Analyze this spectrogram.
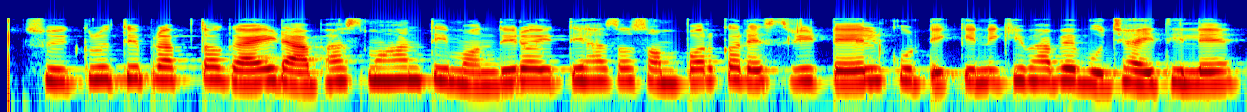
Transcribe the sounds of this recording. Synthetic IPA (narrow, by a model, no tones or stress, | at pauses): swikɾut̪ipɾap̚t̪ɔɡajɽabʱasmɔɦant̪imɔnd̪iɾɔit̪iɦasɔsɔmpɔɾkɔɾesɾiʈelkuʈikinikʰibʱabebud͡ʒʱajt̪ʰile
